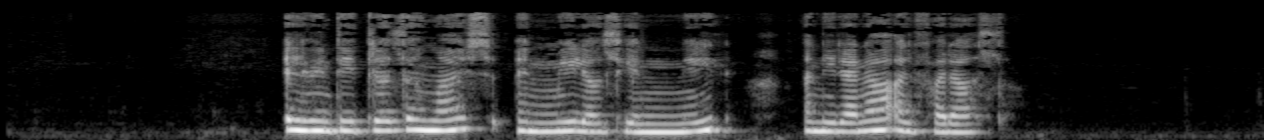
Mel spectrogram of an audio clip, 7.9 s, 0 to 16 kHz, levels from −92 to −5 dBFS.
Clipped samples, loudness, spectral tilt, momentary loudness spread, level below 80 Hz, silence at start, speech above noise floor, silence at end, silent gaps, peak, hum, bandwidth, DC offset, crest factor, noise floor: under 0.1%; -20 LUFS; -5.5 dB/octave; 11 LU; -64 dBFS; 1.75 s; 54 dB; 1.75 s; none; -6 dBFS; none; 11.5 kHz; under 0.1%; 16 dB; -73 dBFS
